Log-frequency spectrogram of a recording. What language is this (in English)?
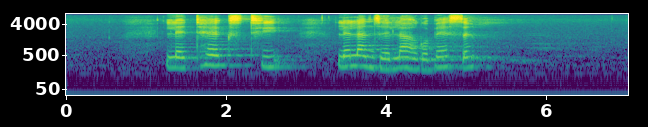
Swati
